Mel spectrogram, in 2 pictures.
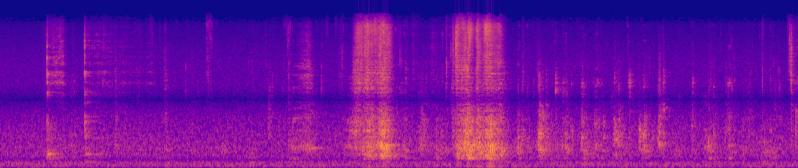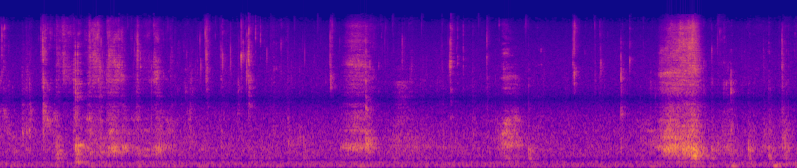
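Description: A young man slurps and chews food loudly, close to a microphone.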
